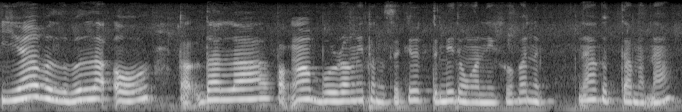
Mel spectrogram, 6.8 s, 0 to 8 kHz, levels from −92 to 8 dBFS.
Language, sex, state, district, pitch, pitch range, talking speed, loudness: Garo, female, Meghalaya, West Garo Hills, 210 Hz, 195-235 Hz, 90 wpm, -15 LUFS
